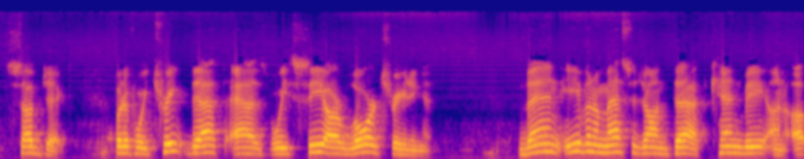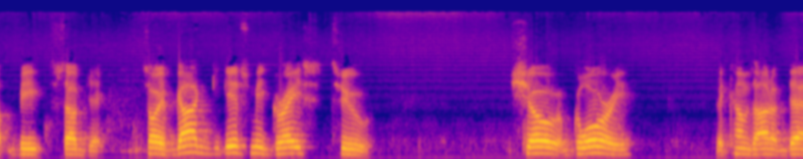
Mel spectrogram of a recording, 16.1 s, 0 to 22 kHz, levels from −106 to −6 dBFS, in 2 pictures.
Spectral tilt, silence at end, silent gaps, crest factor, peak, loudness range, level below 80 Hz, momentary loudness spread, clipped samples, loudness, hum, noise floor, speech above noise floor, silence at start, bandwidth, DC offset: -7.5 dB/octave; 0 s; none; 16 dB; -6 dBFS; 2 LU; -58 dBFS; 11 LU; under 0.1%; -23 LUFS; none; -65 dBFS; 42 dB; 0.1 s; 16 kHz; under 0.1%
